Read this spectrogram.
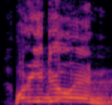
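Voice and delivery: high, loud exasperated yell; mock coach yell. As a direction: bark at the kids like a frustrated coach. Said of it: "isn't to yell at them".

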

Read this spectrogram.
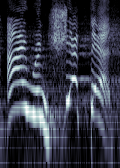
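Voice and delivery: high, drawn-out declaration; emphatic rejection. Acted. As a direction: stretch each word in a high, resolute proclamation. Models privilege of rejecting temptation.

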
